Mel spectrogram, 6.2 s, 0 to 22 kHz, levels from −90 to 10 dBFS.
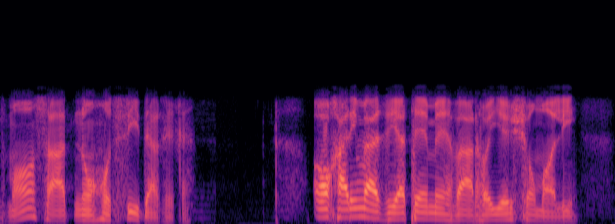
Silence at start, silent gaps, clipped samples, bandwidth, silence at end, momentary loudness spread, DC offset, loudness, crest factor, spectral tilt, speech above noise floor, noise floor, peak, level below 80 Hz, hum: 0 s; none; under 0.1%; 4.6 kHz; 0.4 s; 11 LU; under 0.1%; -22 LUFS; 18 dB; -3 dB/octave; 50 dB; -73 dBFS; -6 dBFS; -54 dBFS; none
